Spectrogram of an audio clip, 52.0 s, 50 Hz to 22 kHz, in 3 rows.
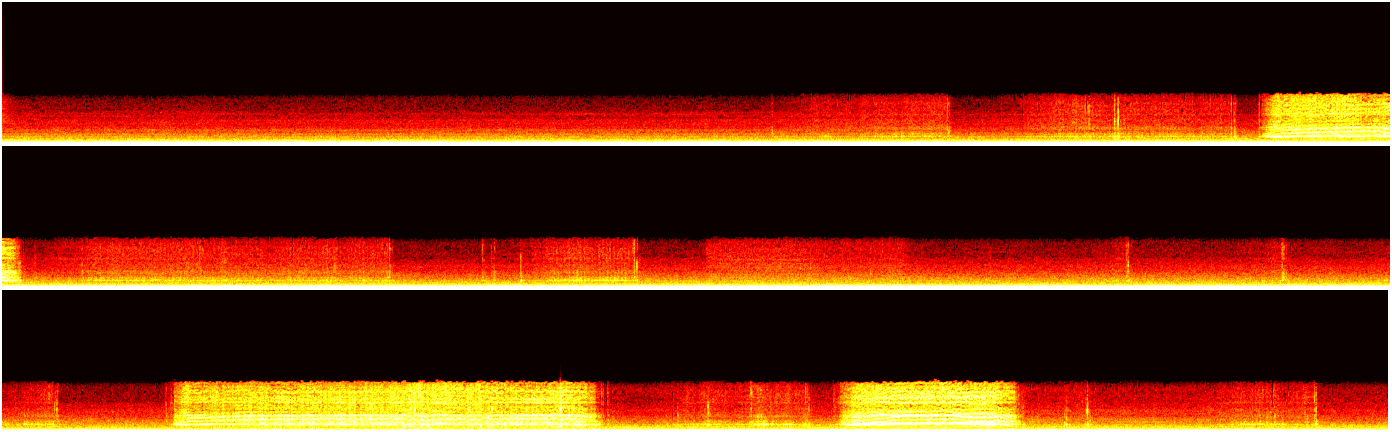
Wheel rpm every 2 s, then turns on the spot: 0, 0, 0, 0, 0, 10, 10, 30, 100, 20, 30, 10, 20, 0, 0, 0, 0, 0, 70, 160, 150, 10, 60, 110, 0, 10.
10-14 18-22 24-26 50-52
